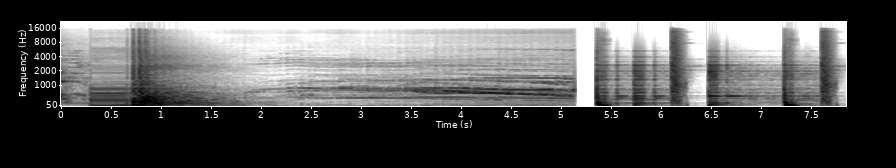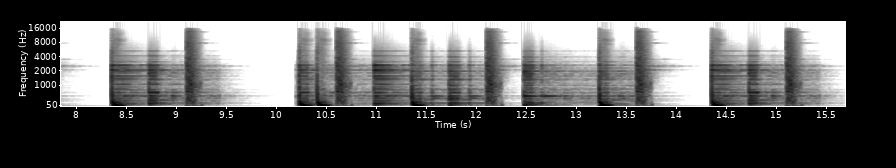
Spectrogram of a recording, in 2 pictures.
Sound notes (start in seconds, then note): 0.6 slow motion explosion; 2.3 slow motion yelling; 5.5 energetic beat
